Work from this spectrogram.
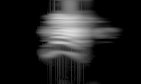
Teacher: The symbol is a little downward accent above the central vowel. And it's a quickly falling and fading tone · It starts off high, makes a forceful sound, but quickly falls and fades. · it's a quickly falling and fading tone like this. Ma. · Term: fourth tone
